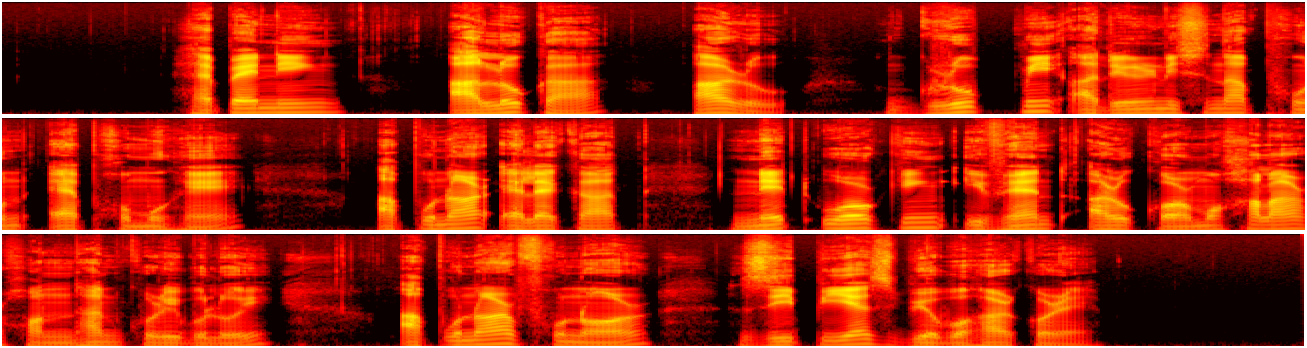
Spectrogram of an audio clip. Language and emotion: Assamese, neutral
